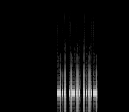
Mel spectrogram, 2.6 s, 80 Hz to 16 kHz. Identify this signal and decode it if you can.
Morse code, heard as a keyed tone, about 50 wpm, 700 Hz. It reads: DL4
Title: Callsign Prefixes for Top 25 DXCC - 50wpm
